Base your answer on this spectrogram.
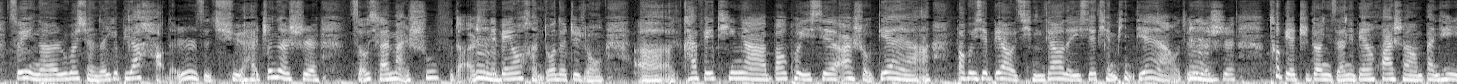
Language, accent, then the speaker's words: Chinese; Beijing, China; also born or lived in Shanghai; 我就算半个北京人吧，其实我出生在上海，但是从小在北京长大的。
